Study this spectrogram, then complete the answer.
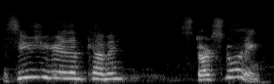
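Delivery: high, lightly voiced pig; a touch of a friendly pig. A narrator's reading. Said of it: "said Mister Pig".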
